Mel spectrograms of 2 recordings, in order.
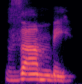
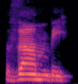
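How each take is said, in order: First: The word begins with a voiced th sound. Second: The word begins with a voiced th sound.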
